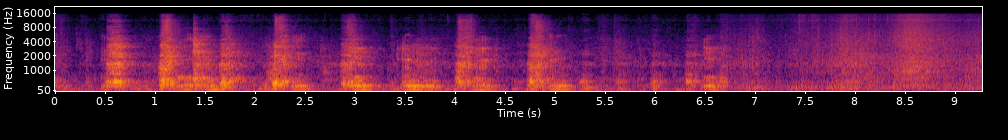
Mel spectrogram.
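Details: Repeated harsh, deep coughs from farm pigs with acute pneumonia, persistent despite treatment, with difficulty breathing; about a dozen bursts in quick runs; pig cough from pneumonia.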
